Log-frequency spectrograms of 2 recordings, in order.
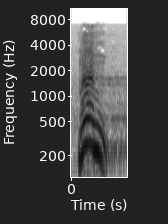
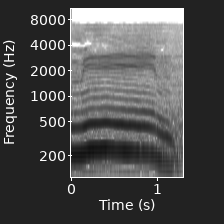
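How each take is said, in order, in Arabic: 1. الحركة قصيرة وعادية. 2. الحركة ممدودة ومُمالة. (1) "هكذا قولا معروفة" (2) "لم هذه الإمالة هذه"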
